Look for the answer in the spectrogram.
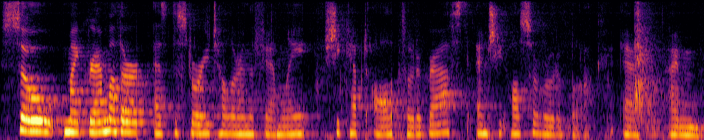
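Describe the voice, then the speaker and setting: A woman giving an earnest, steady talk in a synagogue, then answering questions, with small restarts. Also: fairly low pitch, moderate pace, a little hiss or hum. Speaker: congregant giving a family history talk. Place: synagogue sanctuary. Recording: echoey room.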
